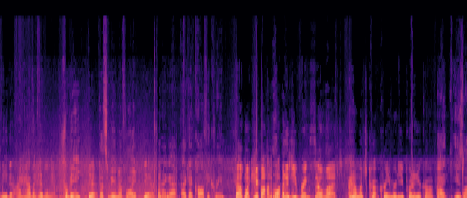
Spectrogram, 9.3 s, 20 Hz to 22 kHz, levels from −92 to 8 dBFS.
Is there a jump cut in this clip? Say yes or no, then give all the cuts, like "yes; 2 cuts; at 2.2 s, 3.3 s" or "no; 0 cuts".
yes; 4 cuts; at 1.1 s, 2.0 s, 3.1 s, 6.8 s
